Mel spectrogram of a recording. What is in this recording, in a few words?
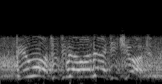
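Russian damaged water mood med, speech; War Thunder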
